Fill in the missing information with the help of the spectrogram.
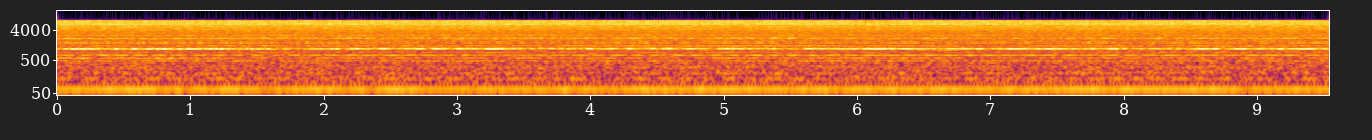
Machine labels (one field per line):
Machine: fan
